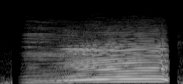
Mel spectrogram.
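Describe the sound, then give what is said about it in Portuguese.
A single long, loud cow moo, steady for over a second before cutting off, with no talking. “Dona Vaca disse:”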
